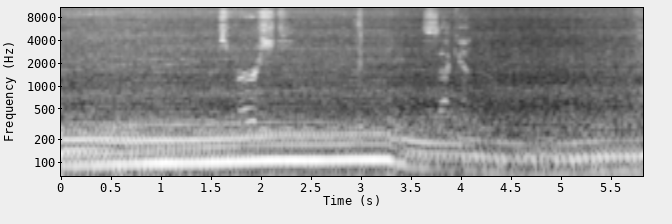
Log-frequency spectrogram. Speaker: everything's sounds good everything's doing what it's supposed to be doing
